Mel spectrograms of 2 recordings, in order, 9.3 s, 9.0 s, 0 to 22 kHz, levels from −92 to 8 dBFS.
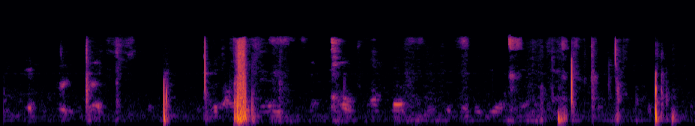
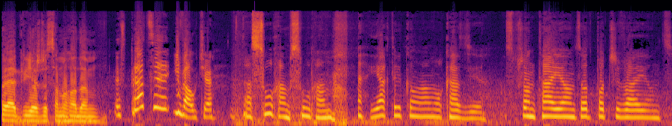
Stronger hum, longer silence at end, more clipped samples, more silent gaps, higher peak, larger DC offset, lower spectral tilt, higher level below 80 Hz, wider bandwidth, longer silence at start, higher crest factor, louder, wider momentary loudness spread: neither; first, 0.5 s vs 0 s; second, under 0.1% vs 1%; neither; about the same, -2 dBFS vs 0 dBFS; neither; second, -3.5 dB/octave vs -5.5 dB/octave; second, -66 dBFS vs -30 dBFS; second, 8 kHz vs 16.5 kHz; first, 0.35 s vs 0 s; first, 32 dB vs 8 dB; second, -32 LUFS vs -9 LUFS; first, 26 LU vs 9 LU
